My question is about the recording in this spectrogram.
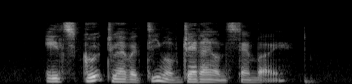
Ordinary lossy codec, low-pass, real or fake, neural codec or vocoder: MP3, 48 kbps; 7.2 kHz; real; none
